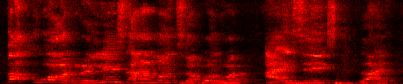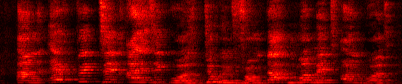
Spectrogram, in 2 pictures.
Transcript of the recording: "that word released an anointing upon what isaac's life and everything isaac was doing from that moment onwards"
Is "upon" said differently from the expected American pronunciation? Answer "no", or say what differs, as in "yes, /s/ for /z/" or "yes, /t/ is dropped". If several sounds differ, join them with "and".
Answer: yes, /b/ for /p/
